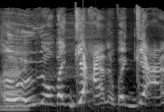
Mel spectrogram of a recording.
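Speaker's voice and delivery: very high, very slow, stretched-out cries. Recalling how South Park shows John Travolta: South Park's John Travolta impression. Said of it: "whenever John Travolta's on it, he's like".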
